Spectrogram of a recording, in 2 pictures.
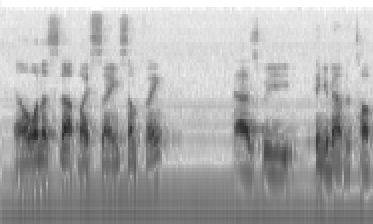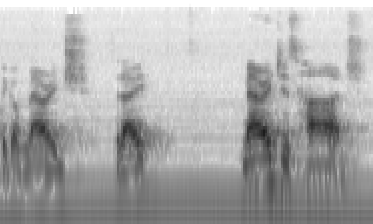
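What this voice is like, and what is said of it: Voice sounds off, like a cold. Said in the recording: “my voice is not sounding amazing today. I've been fighting a cold”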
